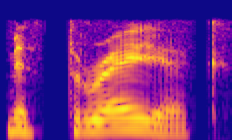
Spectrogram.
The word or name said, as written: Mithraic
